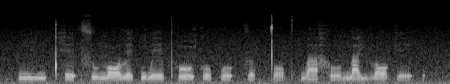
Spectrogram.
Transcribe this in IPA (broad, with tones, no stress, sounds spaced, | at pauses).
n̪ i˨˩ ŋ pʰ e˨ ʔ s u˧ n̪ ɔ˥˧ l e˦ k̚ m w e˧ pʰ ɔ̃˥˧ k o˧ p o˨ ʔ k ə˨ p̚ t̪ ɔ˨˩ pʰ w a˦ h o˧ n̪ a˥˧ j l ɔ˦ k e˨ ʔ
